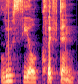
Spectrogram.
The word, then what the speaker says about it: Lucille Clifton: Yes, Lucille Clifton.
